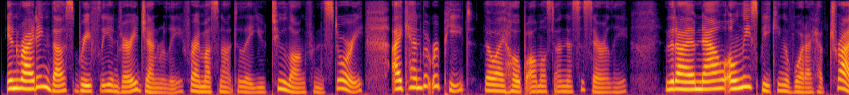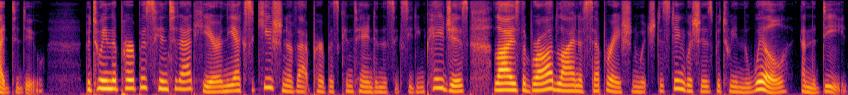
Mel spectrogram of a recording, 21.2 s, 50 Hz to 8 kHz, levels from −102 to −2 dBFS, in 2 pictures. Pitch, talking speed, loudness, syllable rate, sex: 190 Hz, 195 wpm, -19 LUFS, 5.7 syllables/s, female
